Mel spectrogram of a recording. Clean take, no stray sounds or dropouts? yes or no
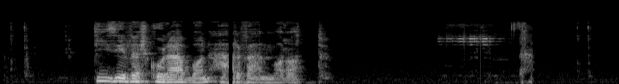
no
